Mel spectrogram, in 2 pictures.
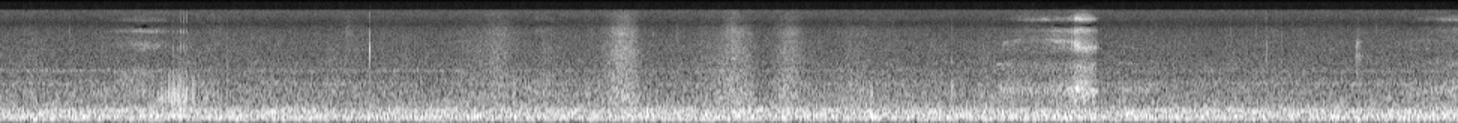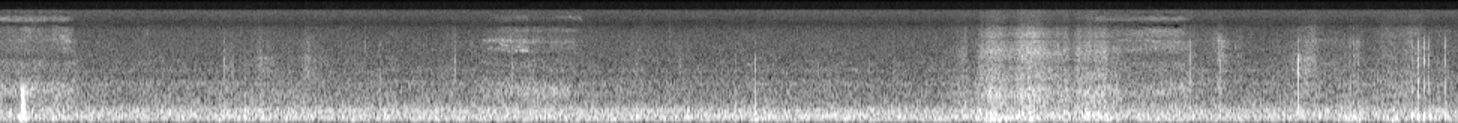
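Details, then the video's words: Sleeping dog named Teddy snores in a small room, each raspy, breathy snore arriving roughly every three seconds, with a constant low background hum between breaths. "More of teddy snoring so funny a dog that snores so loud."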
